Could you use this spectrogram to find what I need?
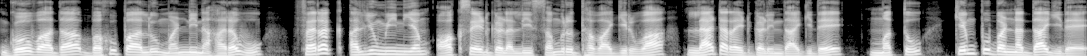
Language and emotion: Kannada, neutral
